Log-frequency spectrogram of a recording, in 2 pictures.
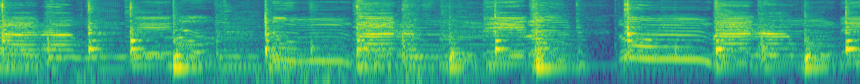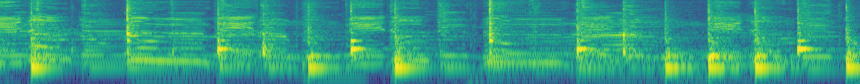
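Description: Folk song played on a strummed acoustic guitar and hand-struck bongos in a quick, even beat, with a voice singing over them.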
